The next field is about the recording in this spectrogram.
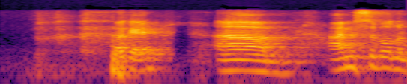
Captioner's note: chuckles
